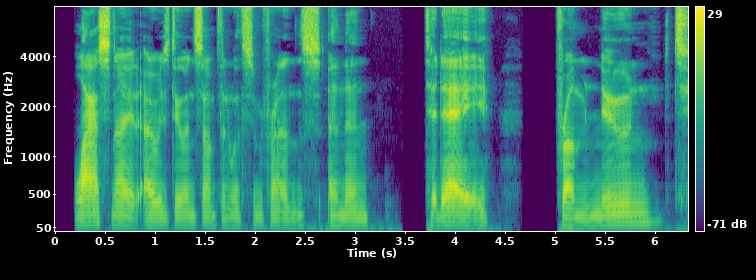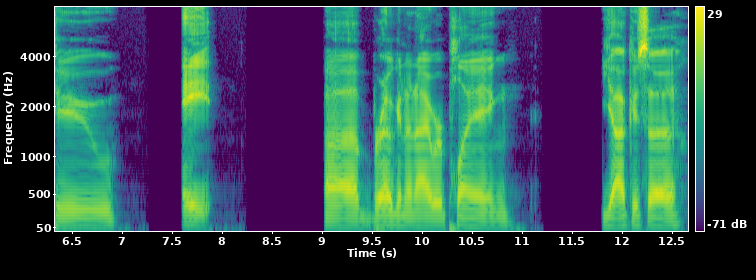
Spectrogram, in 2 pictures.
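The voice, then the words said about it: Worn-out, strained voice. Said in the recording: “My voice is kind of starting to get shot because I've been talking a lot”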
